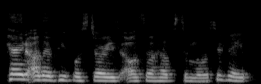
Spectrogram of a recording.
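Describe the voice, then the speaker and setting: An encouraging woman hosts a video call interview, asking long, winding questions and talking fast. Her voice is fairly low and dark, and the poor-quality audio is dry and close, with no echo or room sound.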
